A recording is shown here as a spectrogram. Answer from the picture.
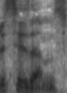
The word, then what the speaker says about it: CESAMS: Vous êtes doctorant à Normandie Université, au Centre d'études sport et action motrice, c'est le CESAMS? – C'est le CESAMS, voilà. – On prononce comme ça.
